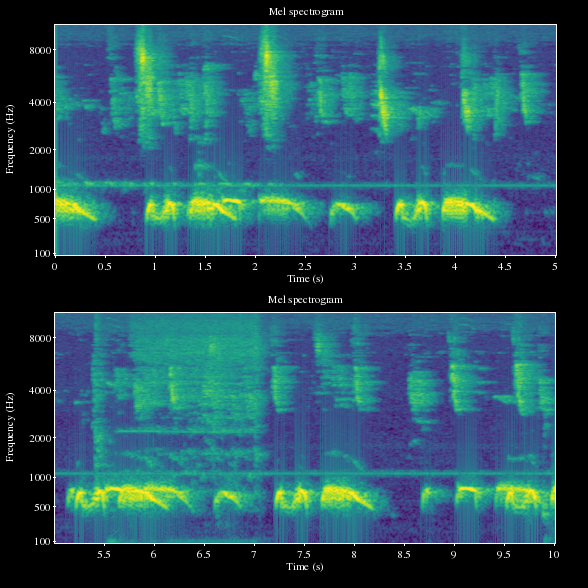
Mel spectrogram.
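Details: Caged decoy spotted dove calling 'phao' to lure: repeated groups of husky, downward-curving coos roughly every couple of seconds, while small birds chirp and twitter thinly in the distance.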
